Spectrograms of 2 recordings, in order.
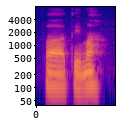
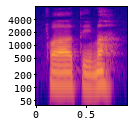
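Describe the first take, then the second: First: The word ends with a soft h sound. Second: The word ends with a soft h sound.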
